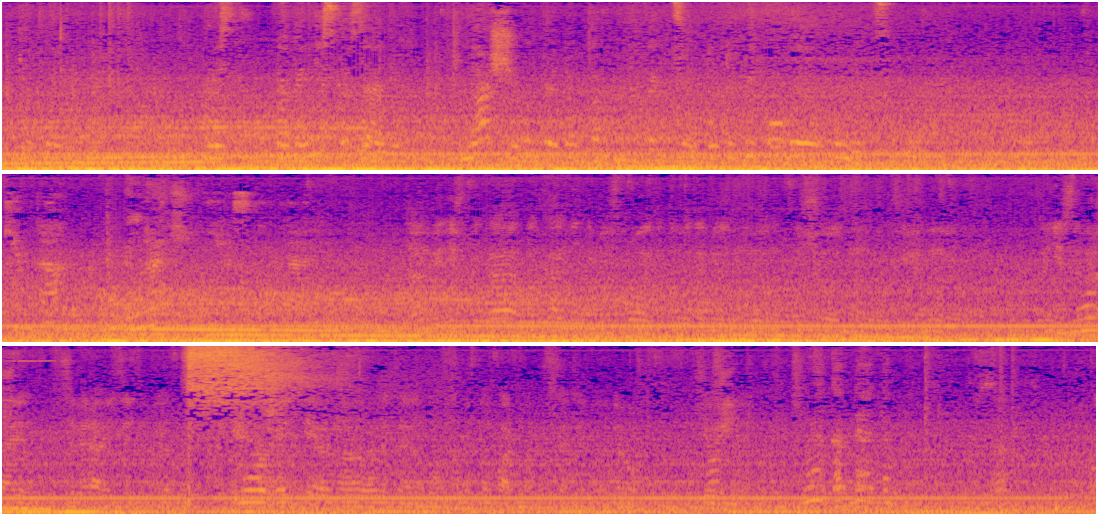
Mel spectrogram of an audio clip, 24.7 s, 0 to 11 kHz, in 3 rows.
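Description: Solaris Trollino II 15 AC trolleybus heard from inside, its electric traction motor whining up in pitch as it pulls away and falling as it slows, over a steady hum. A short burst of compressed-air hiss comes about eighteen seconds in, and the ride is quieter after it.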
